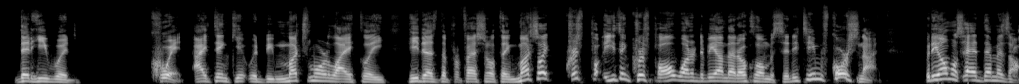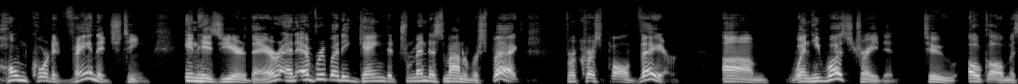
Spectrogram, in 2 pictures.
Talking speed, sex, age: 205 wpm, male, 40-59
